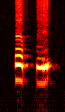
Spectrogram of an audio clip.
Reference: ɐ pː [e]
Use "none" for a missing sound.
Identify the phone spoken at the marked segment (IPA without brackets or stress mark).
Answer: ɘ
